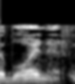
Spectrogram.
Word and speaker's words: Boehner: Boehner. – Sí. Vale, es que se escribe de una forma completamente diferente. – Entonces, sí. Boehner, y ya está, si lo dicen ellos, que son los que saben.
